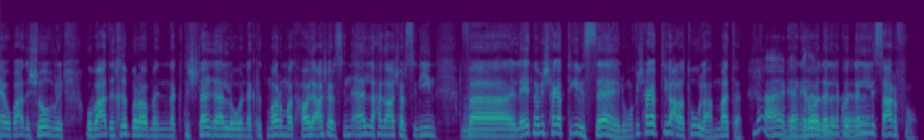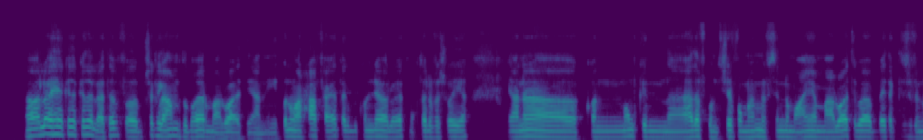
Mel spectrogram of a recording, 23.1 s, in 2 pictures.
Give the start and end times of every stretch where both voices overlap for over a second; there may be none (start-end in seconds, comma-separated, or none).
9.7-11.0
